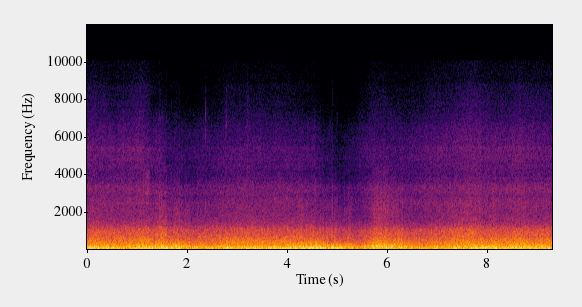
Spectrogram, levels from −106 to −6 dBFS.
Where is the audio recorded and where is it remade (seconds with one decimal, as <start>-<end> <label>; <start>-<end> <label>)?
0.0-1.3 remade; 1.3-2.9 recorded; 2.9-7.9 remade; 7.9-8.5 recorded; 8.5-9.3 remade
